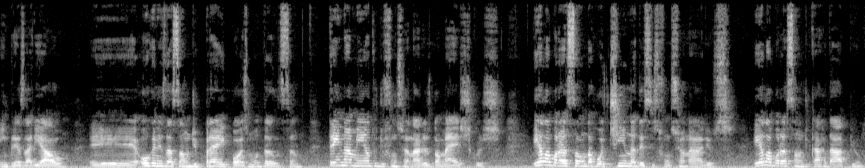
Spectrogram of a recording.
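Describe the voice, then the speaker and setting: In a Carioca accent, a woman with a fairly low pitch speaks at a fairly slow pace with lively intonation, with audible room echo. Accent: Carioca (Rio). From Rio de Janeiro, Brazil. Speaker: home organization consultant. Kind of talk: casual self-introduction talk. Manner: hesitant, many fillers.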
